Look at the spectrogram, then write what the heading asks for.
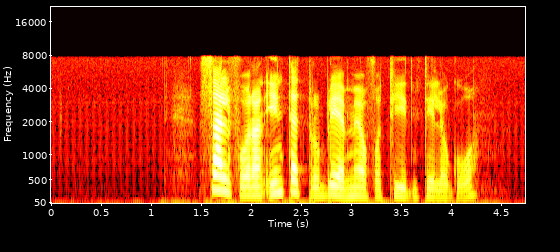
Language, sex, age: Norwegian, female, 52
